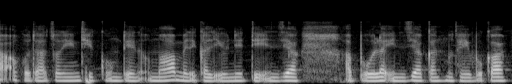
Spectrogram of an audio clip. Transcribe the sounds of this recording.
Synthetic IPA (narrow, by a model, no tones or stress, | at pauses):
a̰ʔa̰kɔt̪at͡sɔnint̪ʰikʊŋt̪ɛnɔ̰mamed̪ḭkɐlʔḭwnit̪̚ːiʔḭnziak̚ʔa̰polaʔḭnziakːɐnm̥ut̪ʰejbuka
